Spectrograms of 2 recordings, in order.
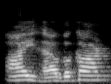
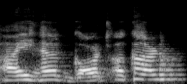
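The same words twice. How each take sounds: First: Said in the usual way. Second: Slow British example. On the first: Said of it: "American English में". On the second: Shown as a demonstration. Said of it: "British English में have के बाद got लगता है".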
